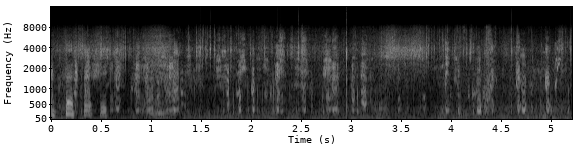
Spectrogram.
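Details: A flock of hungry ducks being fed at Kirchsee, Preetz, Germany, calling over one another in harsh, clipped quacks that rise and fall in bursts, with a bright hiss running through.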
